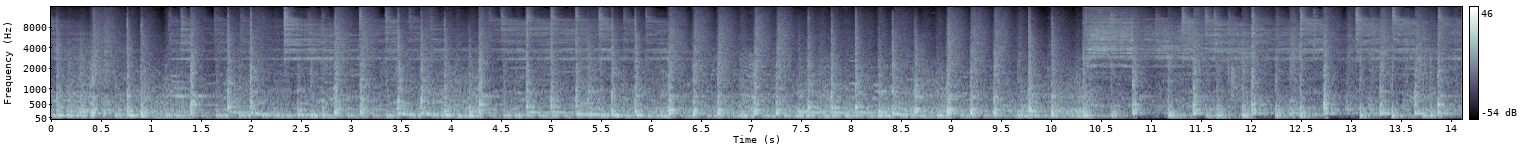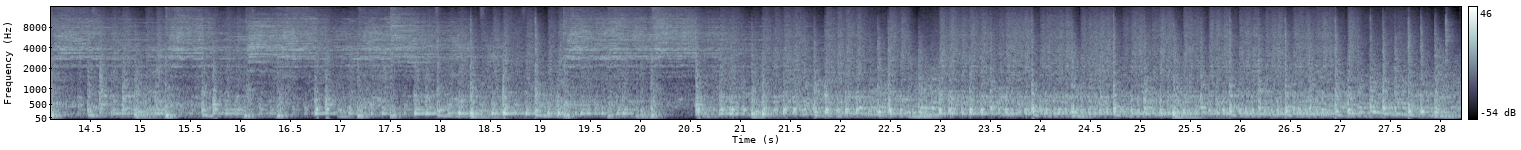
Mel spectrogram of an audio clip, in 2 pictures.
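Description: Drum kit played solo, live: fast, dense strokes on bass drum, snare and toms, with cymbals ringing much heavier from about ten seconds in.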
